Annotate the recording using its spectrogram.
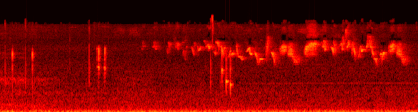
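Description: A small bird singing a rapid warbling song of quickly varied high notes from about two seconds in, after a few short ticks in the first second and a half.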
